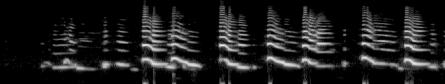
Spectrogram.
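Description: Black swan giving soft opening notes, then a run of loud, reedy, bugling calls, each sliding down, about two every second. No other sounds.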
